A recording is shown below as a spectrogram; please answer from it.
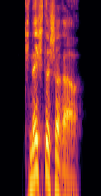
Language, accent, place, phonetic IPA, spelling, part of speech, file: German, Germany, Berlin, [ˈknɛçtɪʃəʁɐ], knechtischerer, adjective, De-knechtischerer.ogg
- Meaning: inflection of knechtisch: 1. strong/mixed nominative masculine singular comparative degree 2. strong genitive/dative feminine singular comparative degree 3. strong genitive plural comparative degree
